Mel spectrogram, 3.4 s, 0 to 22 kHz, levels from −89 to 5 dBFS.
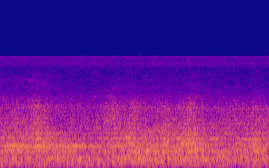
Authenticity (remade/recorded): remade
